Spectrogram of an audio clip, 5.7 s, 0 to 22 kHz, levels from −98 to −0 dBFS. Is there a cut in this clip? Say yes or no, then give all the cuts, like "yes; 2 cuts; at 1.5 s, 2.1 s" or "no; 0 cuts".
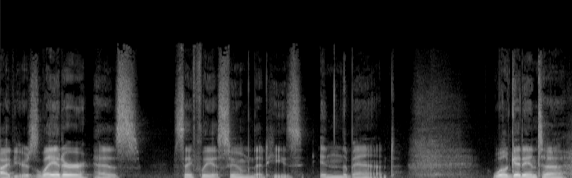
yes; 1 cut; at 0.9 s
